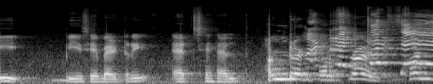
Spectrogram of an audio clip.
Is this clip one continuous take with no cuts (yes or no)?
yes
